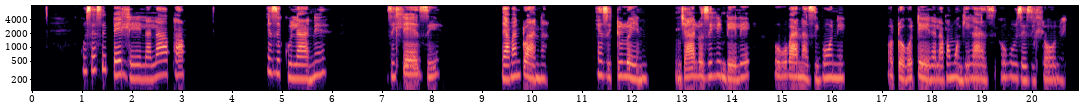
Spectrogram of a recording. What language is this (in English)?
North Ndebele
